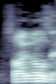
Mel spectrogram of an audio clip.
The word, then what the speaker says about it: Fuggles: one is from uh fugles or fugles however you want to pronounce I've heard people say it both ways I'm pretty sure it's fugles though fugles and warlock yes Brewery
